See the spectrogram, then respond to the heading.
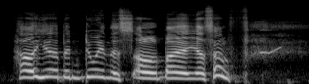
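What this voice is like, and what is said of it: Higher-pitched boyish male voice. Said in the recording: “I can't do an Australian accent, but it's like he has a little bit higher pitched boy, uh, voice for such a beefy guy”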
